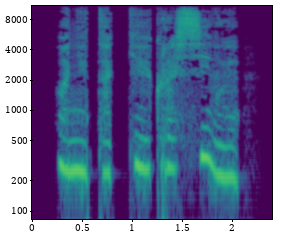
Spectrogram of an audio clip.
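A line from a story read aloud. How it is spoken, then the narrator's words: Breathless exclamation. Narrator (Russian): выдохнула Василиса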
